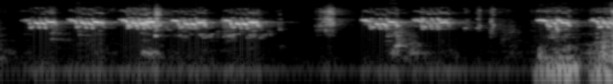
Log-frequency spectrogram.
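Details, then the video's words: A run of quick, harsh chirps from pet budgies, repeated several times a second in clustered bursts with small gaps, ending in a louder squeaky flurry over a soft low rumble. "Budgies Chirping Sound"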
